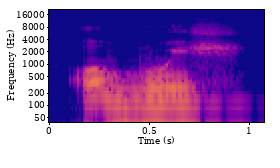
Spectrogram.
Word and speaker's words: obus: é Nobel aqui ó como é que fala isso aqui o bus não é ovos não é OBS é obus e o que quer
